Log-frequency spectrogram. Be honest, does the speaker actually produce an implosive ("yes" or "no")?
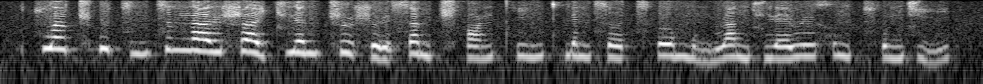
no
